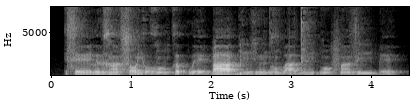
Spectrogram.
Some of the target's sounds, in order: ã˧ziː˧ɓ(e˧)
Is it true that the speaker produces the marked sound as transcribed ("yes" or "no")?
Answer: yes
